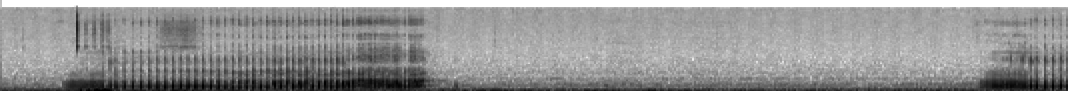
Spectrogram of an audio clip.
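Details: A sleeping dog gives long, loud, rattling snores separated by quiet pauses; heavy snoring loud enough to keep the owner awake.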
